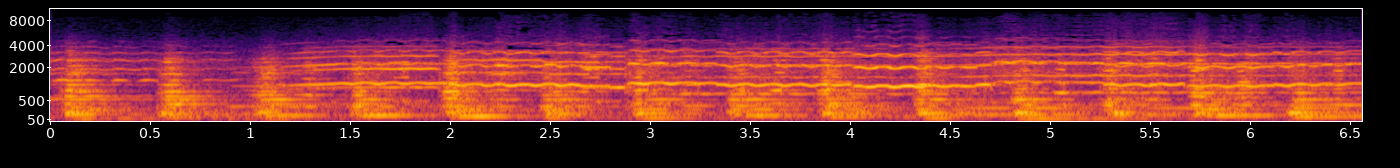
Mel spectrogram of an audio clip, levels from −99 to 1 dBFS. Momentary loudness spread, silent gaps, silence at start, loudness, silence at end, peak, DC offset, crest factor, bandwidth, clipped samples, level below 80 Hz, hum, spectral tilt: 7 LU; none; 0 s; -17 LUFS; 0 s; -2 dBFS; under 0.1%; 16 dB; 6.6 kHz; under 0.1%; -44 dBFS; none; -7.5 dB/octave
